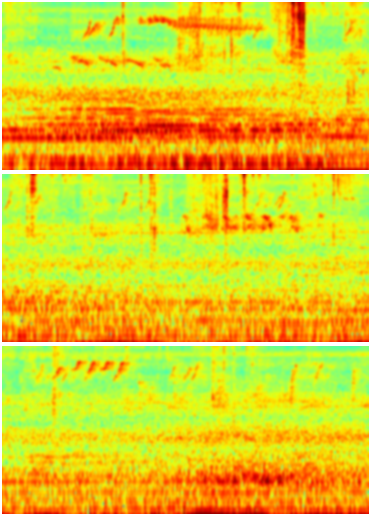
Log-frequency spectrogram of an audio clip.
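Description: Outdoor ambience with small birds chirping in a few short phrases over a steady low hum, with scattered clicks and rustles.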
